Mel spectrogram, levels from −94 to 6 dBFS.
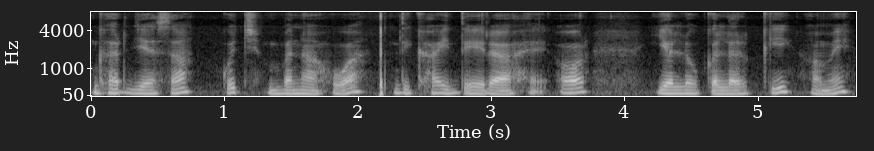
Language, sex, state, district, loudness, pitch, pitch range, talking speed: Hindi, male, Himachal Pradesh, Shimla, -26 LUFS, 135 Hz, 115-150 Hz, 145 wpm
